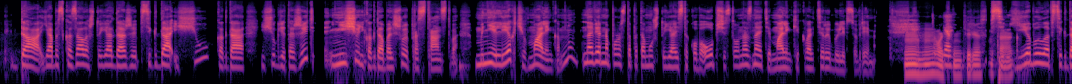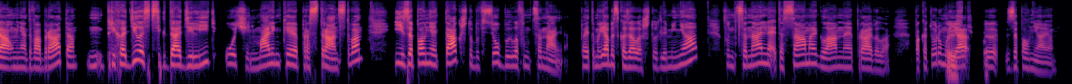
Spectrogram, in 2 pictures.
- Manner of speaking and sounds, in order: other background noise
- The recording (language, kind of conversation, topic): Russian, podcast, Как вы организуете пространство в маленькой квартире?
